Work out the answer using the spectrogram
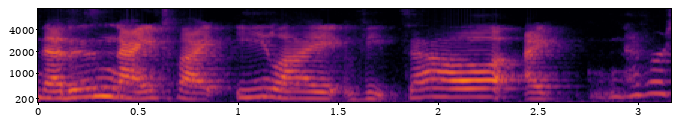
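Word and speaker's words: Wiesel: is night by eli vitzell i never say his name right i always call i know the w is pronounced as a v vitsal okay so um but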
